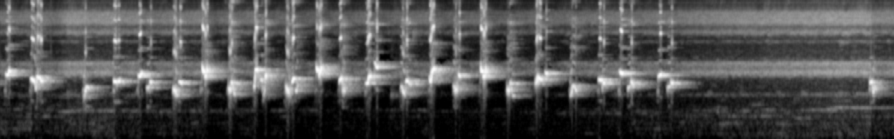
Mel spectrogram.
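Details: Yellow-vented bulbul's long ropel run for training caged birds: about nine seconds of fast whistled notes with sharp clicks, rising and falling. The song then stops, leaving a steady hum and hiss before a final note.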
